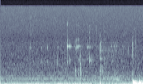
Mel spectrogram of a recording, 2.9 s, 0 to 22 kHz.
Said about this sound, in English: and I'm back at the spoonful of sugar mug, everybody, so we're really geared up here for the 50th episode, and let me go ahead and take the first sip.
